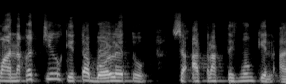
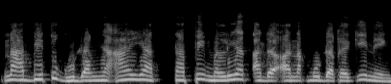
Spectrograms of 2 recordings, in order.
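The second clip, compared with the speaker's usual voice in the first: normal talking voice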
